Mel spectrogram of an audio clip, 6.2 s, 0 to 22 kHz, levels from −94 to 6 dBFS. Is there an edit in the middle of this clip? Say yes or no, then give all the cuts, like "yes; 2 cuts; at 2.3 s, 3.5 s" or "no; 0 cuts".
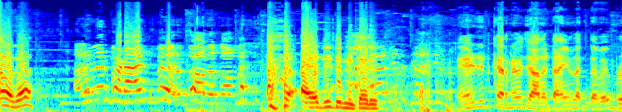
no; 0 cuts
